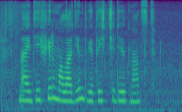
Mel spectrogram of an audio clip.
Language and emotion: Russian, neutral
